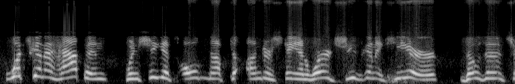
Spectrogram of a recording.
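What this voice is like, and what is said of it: Usual voice. Nothing is said of it.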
